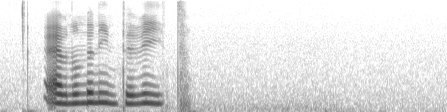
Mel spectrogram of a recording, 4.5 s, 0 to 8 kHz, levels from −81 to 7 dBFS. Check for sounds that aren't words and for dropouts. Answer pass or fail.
pass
